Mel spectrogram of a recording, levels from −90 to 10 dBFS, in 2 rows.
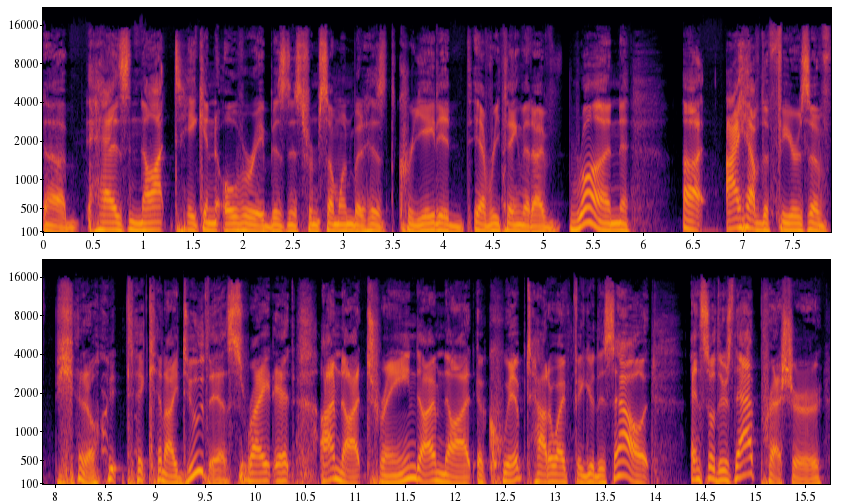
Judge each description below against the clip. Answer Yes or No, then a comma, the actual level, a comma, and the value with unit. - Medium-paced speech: Yes, average, 180 wpm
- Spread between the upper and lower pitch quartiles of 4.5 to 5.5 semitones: No, average, 4.1 semitones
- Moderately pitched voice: No, low, 120 Hz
